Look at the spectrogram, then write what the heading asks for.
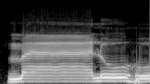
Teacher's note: হার উপরে উল্টা পেশ আছে, তাই ঠোঁট গোল করে এক আলিফ টেনে পড়তে হবে। হা উল্টা পেশ হু, মালুহু।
